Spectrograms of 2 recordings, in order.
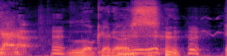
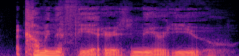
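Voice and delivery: lower movie trailer voiceover announcer voice; 7 semitones lower than usual. Offering to step in as the voiceover guy: movie trailer voiceover voice. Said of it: "I'll be the voiceover guy".

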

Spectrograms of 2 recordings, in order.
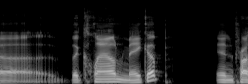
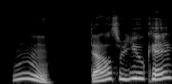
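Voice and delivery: high, incredulous voice. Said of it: "makes people go".

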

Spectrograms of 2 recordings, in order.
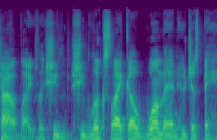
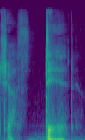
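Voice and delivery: under-breath muttered aside, much lower pitch; 3 semitones lower than usual. Recounting a scene, the speaker acts out her retort as he walks away, under her breath. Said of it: "she says it under her breath".

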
